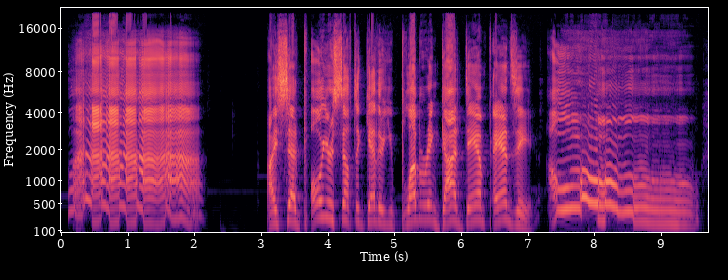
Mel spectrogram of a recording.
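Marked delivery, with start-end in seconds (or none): 3.2-7.1 Karkat-style yelling. Acted. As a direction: drag out the insult with contempt. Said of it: "Jade has turned into Karkat".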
